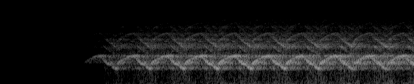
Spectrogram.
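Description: Police car electronic siren on a fast yelp, its pitch sweeping rapidly up and down over and over; it fades in about a second in and holds steady.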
